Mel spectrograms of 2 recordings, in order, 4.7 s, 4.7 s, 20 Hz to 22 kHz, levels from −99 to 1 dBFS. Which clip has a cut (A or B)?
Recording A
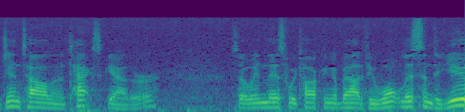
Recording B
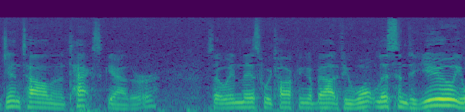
B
